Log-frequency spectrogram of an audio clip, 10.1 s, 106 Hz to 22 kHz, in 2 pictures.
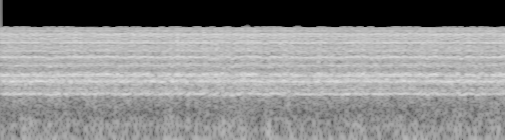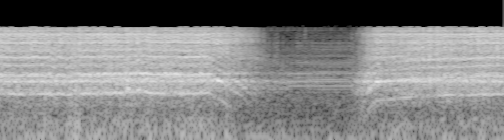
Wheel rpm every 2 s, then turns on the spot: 160, 160, 160, 110, 100.
none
